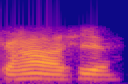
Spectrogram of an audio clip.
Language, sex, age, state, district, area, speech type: Maithili, male, 18-30, Bihar, Muzaffarpur, rural, conversation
